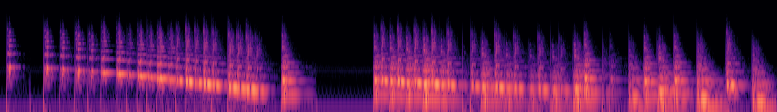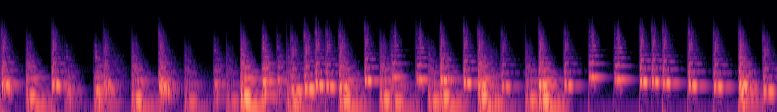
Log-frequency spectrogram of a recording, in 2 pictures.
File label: low strings high strings pizzicato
